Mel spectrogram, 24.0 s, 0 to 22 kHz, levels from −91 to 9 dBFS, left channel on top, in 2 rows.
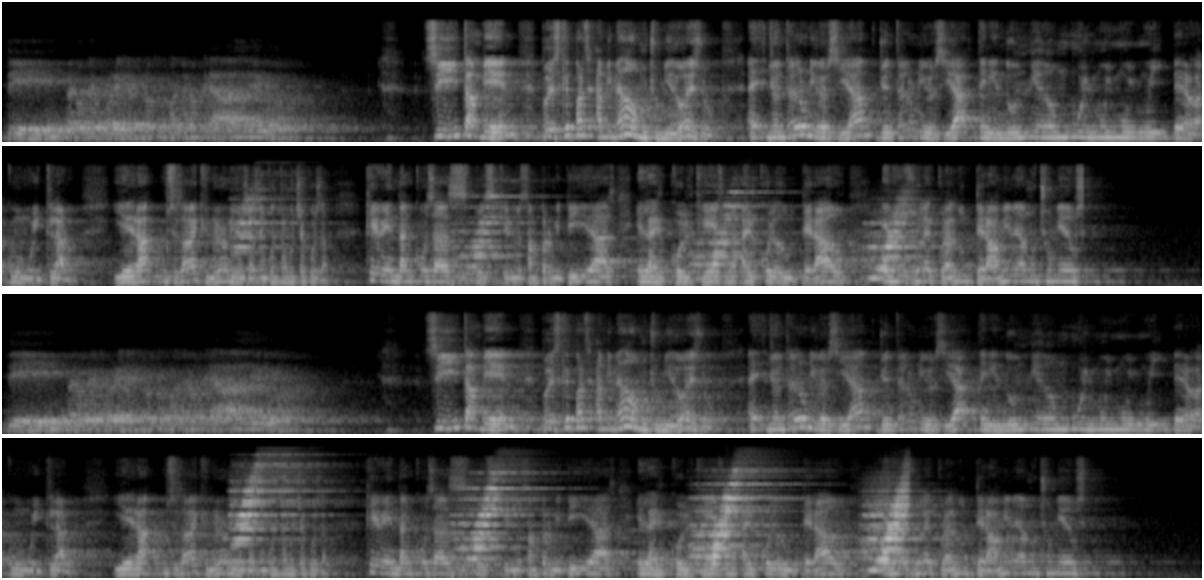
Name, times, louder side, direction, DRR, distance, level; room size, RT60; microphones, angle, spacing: voice 1, 0.1-2.9 16.5-16.7, equal, 60° left, -4 dB, 6.7 m, -36 dB
voice 2, 4.2-15.3 15.6-22.8, left 3 dB, 30° left, 11 dB, 0.9 m, -31 dB
sound 1, 14.3-15.1 16.5-17.3 18.9-19.8 20.6-21.1, right 8 dB, 60° right, 0.6 m, -26 dB
30.0 x 12.5 x 9.3 m, 2.1 s
head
